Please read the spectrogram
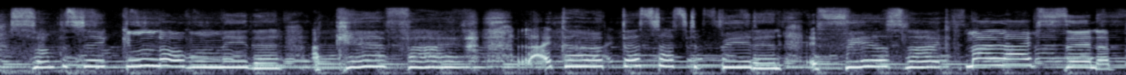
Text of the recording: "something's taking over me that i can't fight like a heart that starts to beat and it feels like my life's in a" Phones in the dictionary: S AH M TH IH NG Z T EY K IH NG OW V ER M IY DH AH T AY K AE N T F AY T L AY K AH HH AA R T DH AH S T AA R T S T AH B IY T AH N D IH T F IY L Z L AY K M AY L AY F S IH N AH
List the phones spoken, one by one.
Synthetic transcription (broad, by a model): S AH M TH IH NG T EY K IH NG OW V ER M IY DH AH T AY K AE N T F AY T L AY K AH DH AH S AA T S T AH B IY T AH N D IH T F IY L Z L AY K M AY L AY F S IH N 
